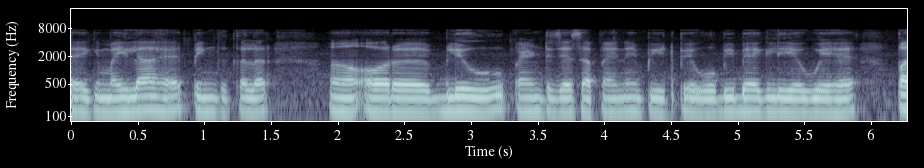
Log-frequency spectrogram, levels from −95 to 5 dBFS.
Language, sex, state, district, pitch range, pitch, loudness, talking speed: Hindi, male, Gujarat, Valsad, 125-130 Hz, 125 Hz, -19 LUFS, 200 wpm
